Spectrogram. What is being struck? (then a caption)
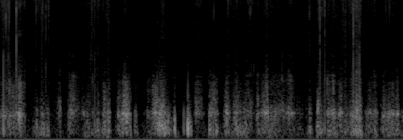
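Cotton swabs on a metal mesh microphone grille. Two cotton swabs, one in each hand, scratch and rub directly on the metal mesh grilles of a Zoom handheld recorder's X/Y microphone capsules. The result is a close, muffled stream of scratchy rustling and soft crackling bursts, heavy in the low-mids, with several sharper scrapes standing out.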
